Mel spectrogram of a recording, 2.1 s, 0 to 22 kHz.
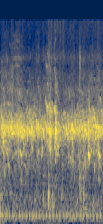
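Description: A flock of 18-day-old broiler chickens clucks and chatters softly and continuously in a poultry shed, over a steady low mechanical hum.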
